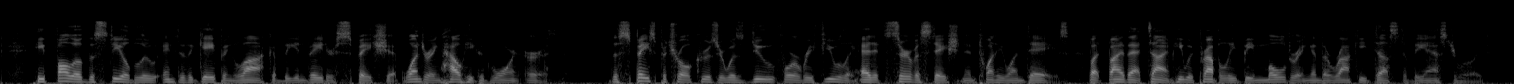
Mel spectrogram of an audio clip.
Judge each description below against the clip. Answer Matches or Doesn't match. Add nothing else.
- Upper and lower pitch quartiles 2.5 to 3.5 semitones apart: Matches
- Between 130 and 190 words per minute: Doesn't match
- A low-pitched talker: Matches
